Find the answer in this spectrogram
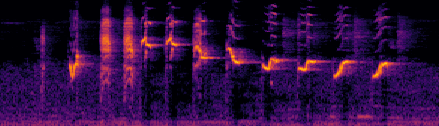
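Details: Cucak hijau (greater green leafbird) in full song: a rapid series of about eleven bright notes, sharp chips giving way to rising, slurred whistles repeated roughly every third of a second, clear against quiet background.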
